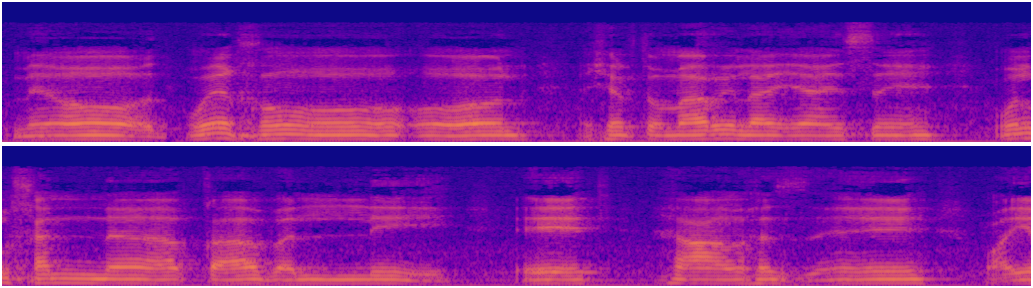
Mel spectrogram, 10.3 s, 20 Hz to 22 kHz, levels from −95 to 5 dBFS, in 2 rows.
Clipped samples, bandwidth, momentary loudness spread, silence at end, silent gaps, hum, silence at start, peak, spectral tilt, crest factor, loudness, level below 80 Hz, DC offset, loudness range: under 0.1%; 12 kHz; 9 LU; 0 s; none; none; 0 s; -16 dBFS; -5 dB/octave; 18 dB; -33 LUFS; -58 dBFS; under 0.1%; 2 LU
